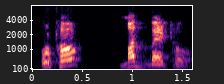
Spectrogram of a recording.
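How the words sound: There is a pause after the word utho. The listener is told to stand up. "थोड़ा पीछे कर दिया, उठो पे"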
